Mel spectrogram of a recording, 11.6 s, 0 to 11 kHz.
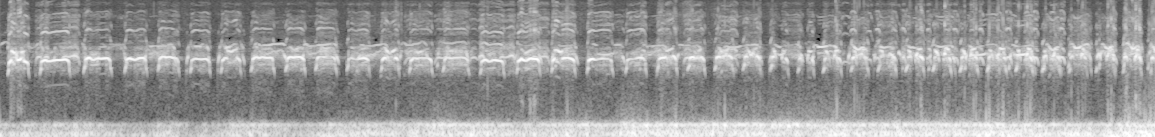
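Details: Ospreys on a live nest camera at Charlo, Montana, 19 August 2023 at 16:05, giving a long, nearly unbroken run of sharp whistled chirps, about three per second, over a steady low rumble.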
